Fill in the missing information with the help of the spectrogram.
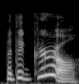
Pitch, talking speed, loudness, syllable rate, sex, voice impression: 230 Hz, 225 wpm, -18 LUFS, 4.4 syllables/s, female, feminine, adult-like, clear, slightly intellectual, slightly calm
